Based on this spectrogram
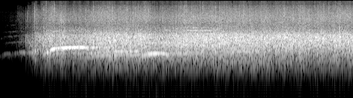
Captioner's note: audience applauds and cheers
